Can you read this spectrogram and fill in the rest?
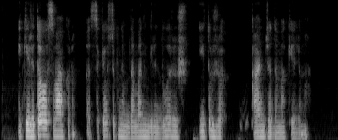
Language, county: Lithuanian, Kaunas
